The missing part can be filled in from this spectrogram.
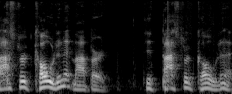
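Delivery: imitated Devon accent. Retelling what a worker on a building site said: Devon accent. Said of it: "A guy goes".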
